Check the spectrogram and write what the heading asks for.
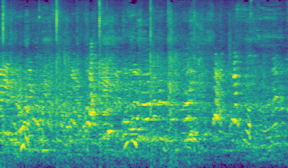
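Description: Indistinct overlapping voices of players and bench calling out in a large sports hall, with a few short knocks mixed in.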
